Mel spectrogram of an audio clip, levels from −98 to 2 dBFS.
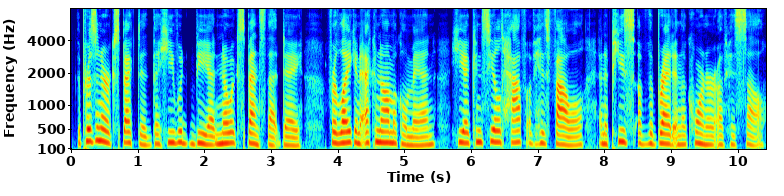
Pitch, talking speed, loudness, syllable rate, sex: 200 Hz, 205 wpm, -18 LUFS, 5.3 syllables/s, female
